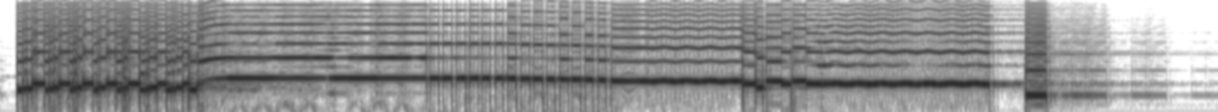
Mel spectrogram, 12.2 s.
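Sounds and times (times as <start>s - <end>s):
grunge lead: 0.0s - 11.1s.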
